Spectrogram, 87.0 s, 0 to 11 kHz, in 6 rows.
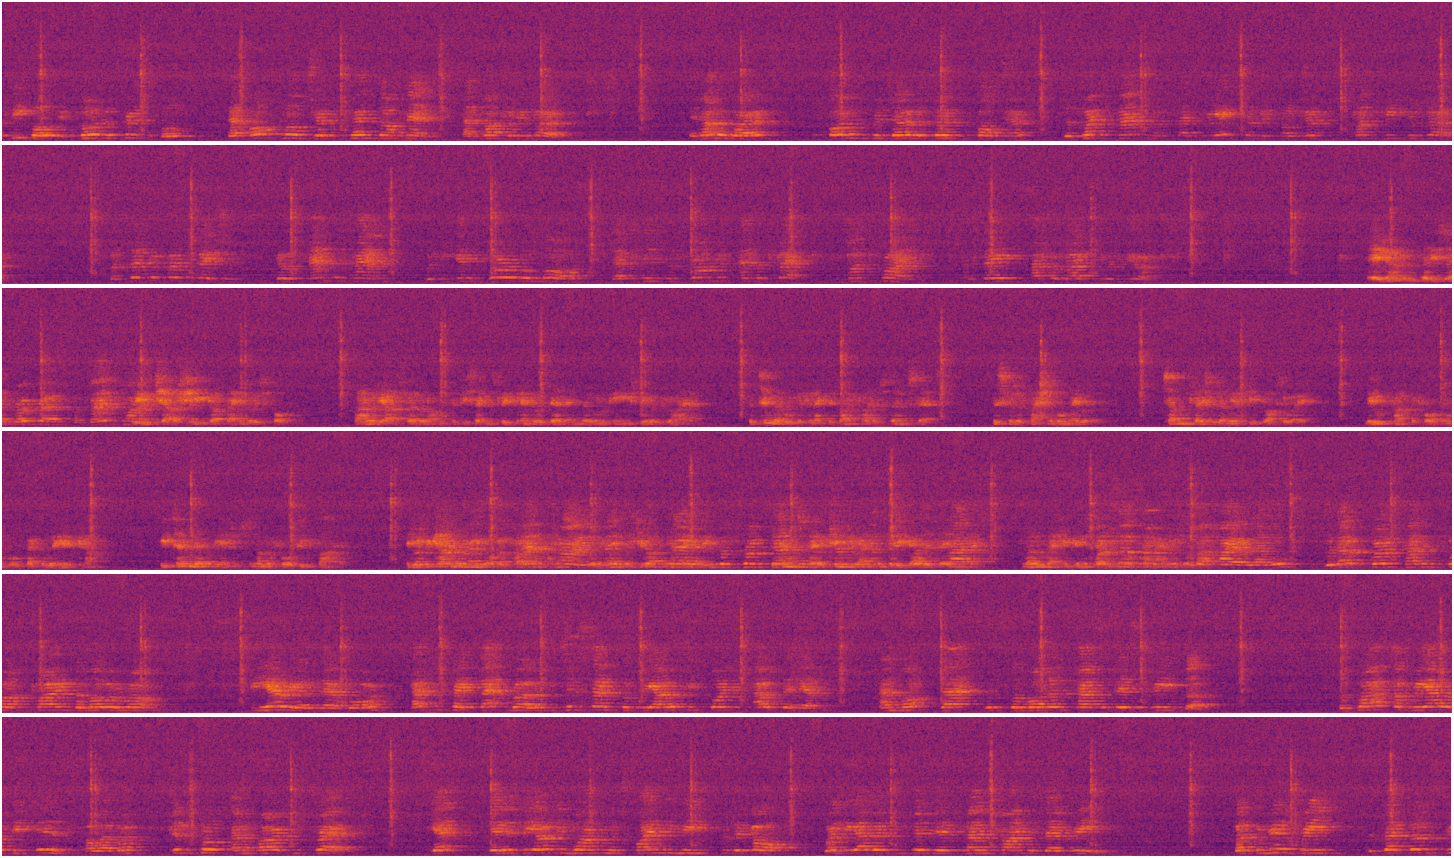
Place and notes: godard´s one plus one vs. das büro
the city, the country & me: september 2, 2010
Berlin, Germany, 2 September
